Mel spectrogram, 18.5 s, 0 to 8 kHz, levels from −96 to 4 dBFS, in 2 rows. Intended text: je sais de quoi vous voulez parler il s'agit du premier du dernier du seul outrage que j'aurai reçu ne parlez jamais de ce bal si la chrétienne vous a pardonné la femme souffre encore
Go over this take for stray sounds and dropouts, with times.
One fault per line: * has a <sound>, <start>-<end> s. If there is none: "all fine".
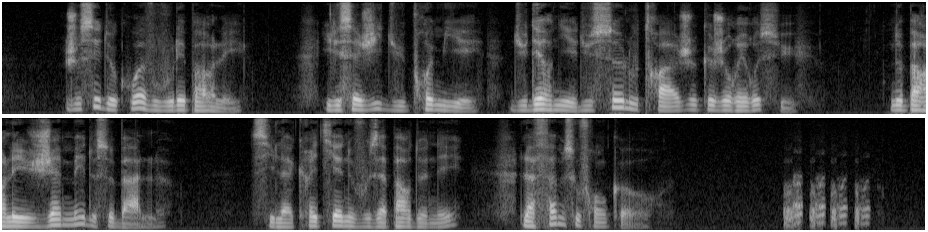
* has a laugh, 17.1-17.9 s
